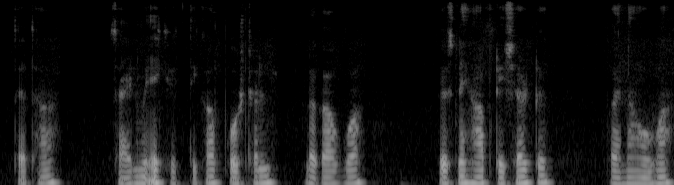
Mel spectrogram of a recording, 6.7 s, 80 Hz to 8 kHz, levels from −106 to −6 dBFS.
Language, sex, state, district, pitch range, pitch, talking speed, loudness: Hindi, male, Uttar Pradesh, Jalaun, 105-115 Hz, 110 Hz, 135 wpm, -52 LUFS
